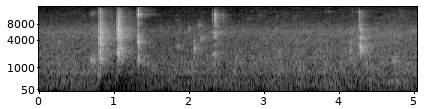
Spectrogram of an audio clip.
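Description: Metal ladle clinking against the cooking pot and dipping into the broth as it is spooned over the fried fish: several sharp clinks, one about a second in and one near the end, with light liquid sounds.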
